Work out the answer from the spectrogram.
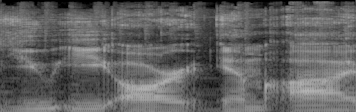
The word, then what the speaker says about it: Uermi: house called UerMi, and that's, yes, UerMi, but it's spelled U-E-R-M-I, but it's pronounced UerMi, and it rhymes with UerMi, which is what it's trying to do.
